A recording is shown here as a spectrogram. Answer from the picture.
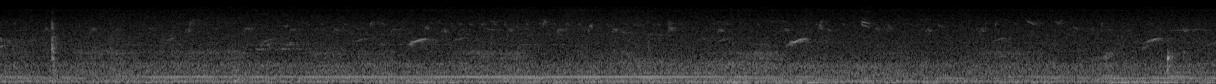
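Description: Birds giving short, rising chirps every few seconds over a steady low hum and rumble, with a sharp click about half a second in and another near the end.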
